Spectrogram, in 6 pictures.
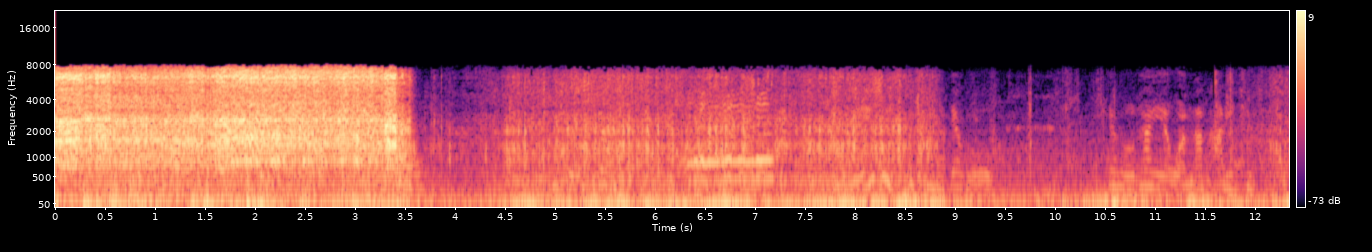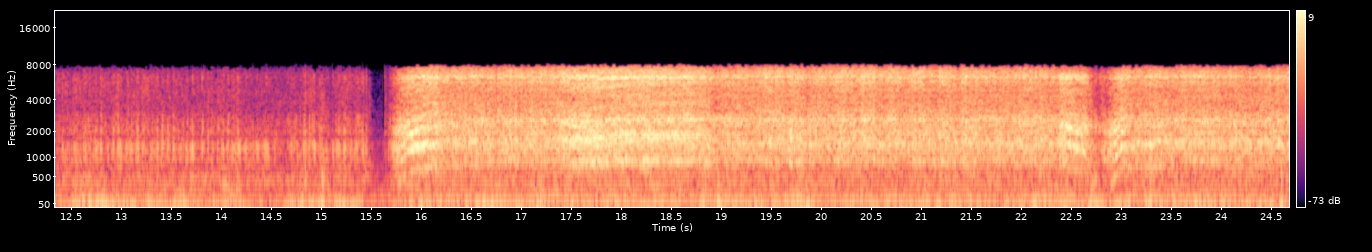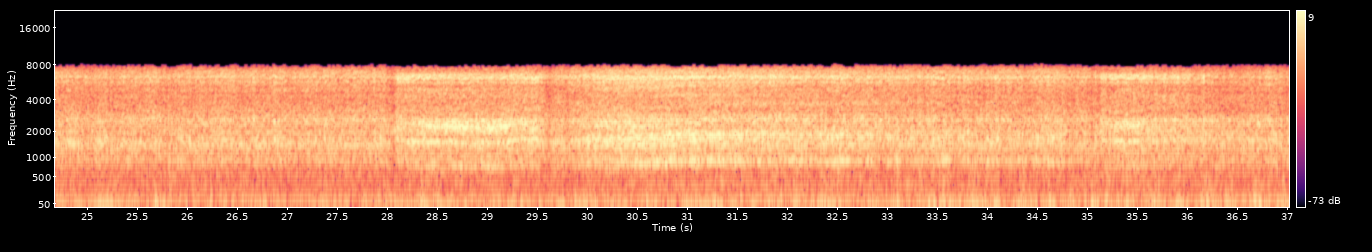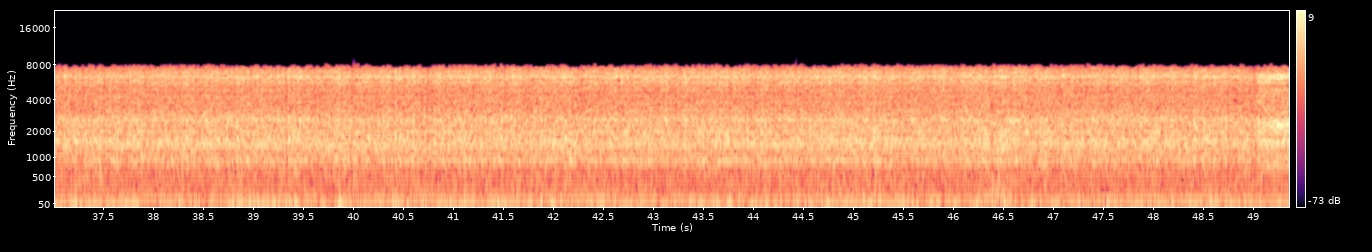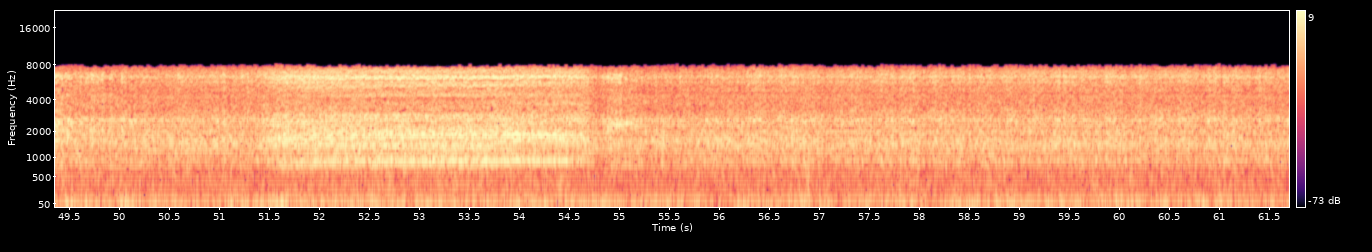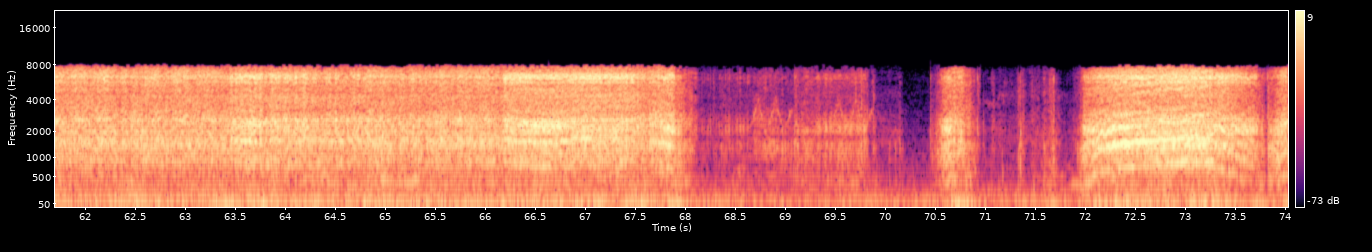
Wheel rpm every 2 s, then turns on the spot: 230, 170, 20, 30, 10, 0, 20, 30, 200, 230, 230, 160, 230, 230, 220, 220, 230, 230, 230, 240, 230, 230, 230, 230, 230, 230, 210, 230, 230, 230, 230, 230, 230, 210, 30, 20, 120.
4-10 12-14 68-70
